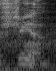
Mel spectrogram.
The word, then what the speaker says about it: Shin: Loop in front of Mr Mr Chen Mr shin calling him chin I don't know why it's spelled s-h-i-n why do I say gin uh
